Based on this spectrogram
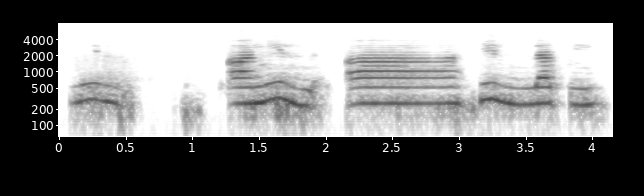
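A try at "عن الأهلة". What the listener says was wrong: লা, টেনে পড়লেন কেন? কেন তিন আলিফ টানবেন? বলেন কেন টেন আলিফ টেনে পড়তে হবে? তাই এখানে কি মদের হরফ আছে না এক আলিফ মাদ আছে? তাহলে তিন আলিফ কেন হবে?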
